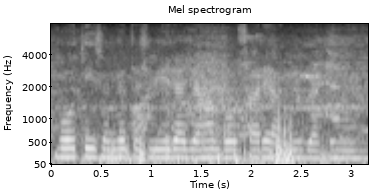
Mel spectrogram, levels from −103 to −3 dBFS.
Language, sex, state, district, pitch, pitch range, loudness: Hindi, male, Punjab, Fazilka, 175 Hz, 170-180 Hz, -17 LUFS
